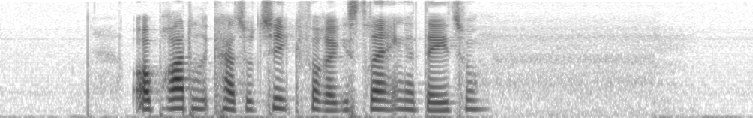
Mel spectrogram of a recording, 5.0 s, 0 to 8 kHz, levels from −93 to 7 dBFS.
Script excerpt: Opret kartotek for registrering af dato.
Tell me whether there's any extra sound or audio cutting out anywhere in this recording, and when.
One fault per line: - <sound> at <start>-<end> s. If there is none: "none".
none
